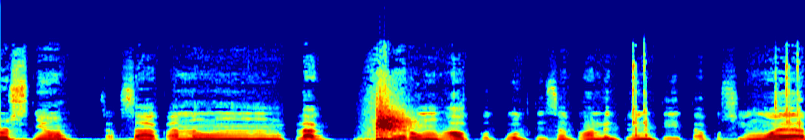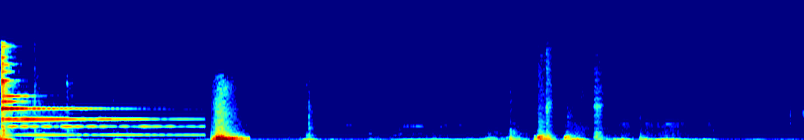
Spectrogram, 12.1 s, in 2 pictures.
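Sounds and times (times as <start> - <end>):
bell chime: 6.0 - 7.6.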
